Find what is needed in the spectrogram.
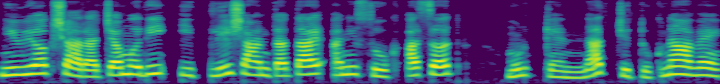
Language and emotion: Goan Konkani, surprised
